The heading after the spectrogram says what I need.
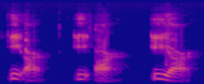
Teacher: It's like there's a little tightening of your throat in between the two that signifies that those are two letters.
